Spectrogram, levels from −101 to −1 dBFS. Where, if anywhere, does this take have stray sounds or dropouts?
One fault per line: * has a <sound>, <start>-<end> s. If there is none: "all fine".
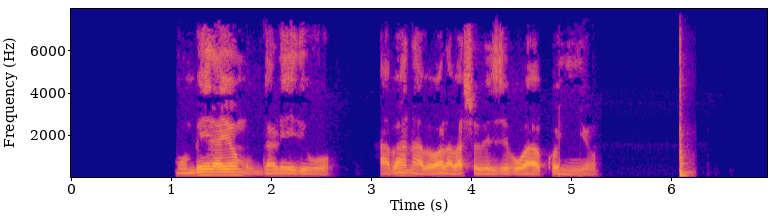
* has a thud, 6.1-6.3 s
